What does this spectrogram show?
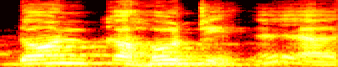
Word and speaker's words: Don Quixote: by literature so uh don kahoti this this word also you can see how it is pronounced it is written as Don kickstarty Spanish word Don kahoti because of slow net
